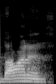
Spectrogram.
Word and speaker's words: Bonen: usually start with yes my last name is bonen yeah it's actually pronounced bonnen though so um and then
